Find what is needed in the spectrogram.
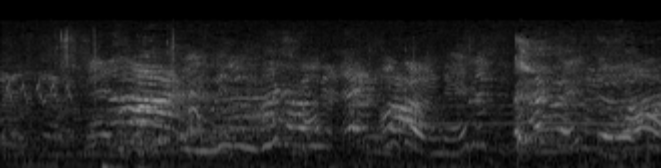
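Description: Young children's voices shouting and chattering as they play, several high voices overlapping.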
